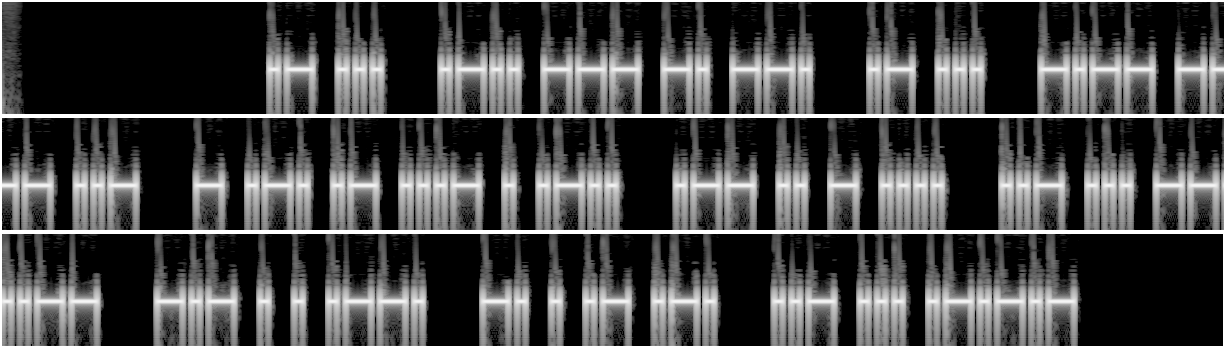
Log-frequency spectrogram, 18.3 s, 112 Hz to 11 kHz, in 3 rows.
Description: Morse code, heard as a keyed tone, about 27 wpm, 700 Hz. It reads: AS LONG AS YOU TRAVEL WITH US, KEEP NEAR US.
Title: Sentences from Top 1000 Words - Review Part 2 - 28wpm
